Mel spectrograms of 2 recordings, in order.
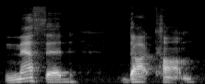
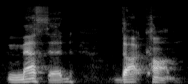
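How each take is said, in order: Both takes have the same delivery.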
